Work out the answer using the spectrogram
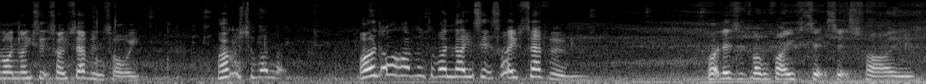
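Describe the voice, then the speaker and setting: Excitable high-voiced woman spotting buses outdoors. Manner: excitable, rattles off fleet numbers and plates. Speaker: transport enthusiast vlogger. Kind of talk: casual spotting commentary. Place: outdoors by streets and bus stops. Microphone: handheld phone. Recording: noisy outdoor phone recording. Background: traffic and street noise.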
